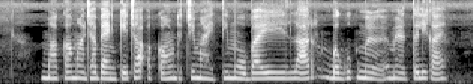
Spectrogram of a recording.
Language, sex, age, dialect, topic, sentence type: Marathi, female, 18-24, Southern Konkan, banking, question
